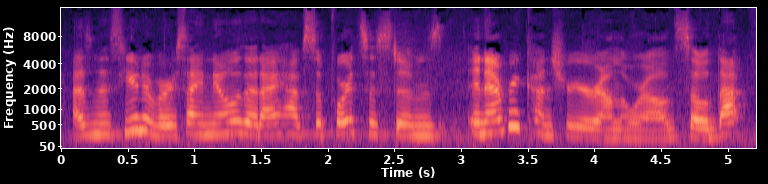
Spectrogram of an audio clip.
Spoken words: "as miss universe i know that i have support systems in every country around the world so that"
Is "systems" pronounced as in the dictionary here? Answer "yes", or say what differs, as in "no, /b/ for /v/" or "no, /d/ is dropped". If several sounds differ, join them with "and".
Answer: yes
